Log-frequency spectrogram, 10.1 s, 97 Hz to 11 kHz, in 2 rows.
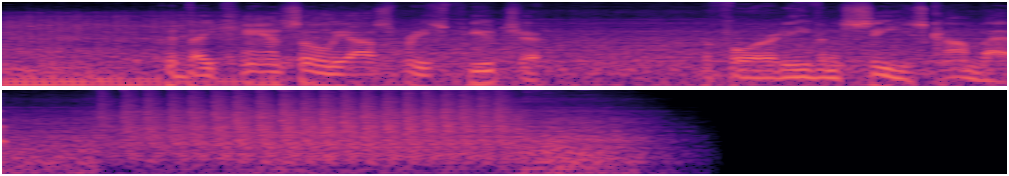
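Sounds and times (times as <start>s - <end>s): machine gun firing burst: 5.6s - 7.6s.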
